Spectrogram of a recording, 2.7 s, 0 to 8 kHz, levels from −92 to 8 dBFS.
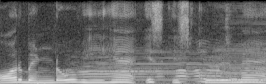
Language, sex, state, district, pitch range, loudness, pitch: Hindi, female, Chhattisgarh, Raigarh, 200-220 Hz, -15 LUFS, 205 Hz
